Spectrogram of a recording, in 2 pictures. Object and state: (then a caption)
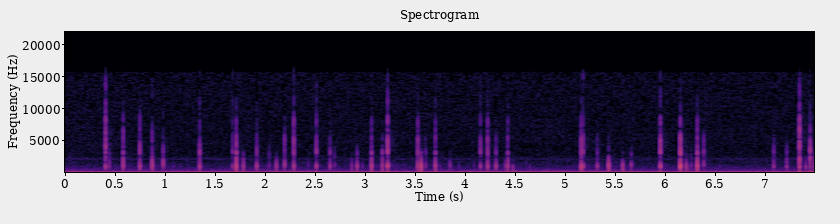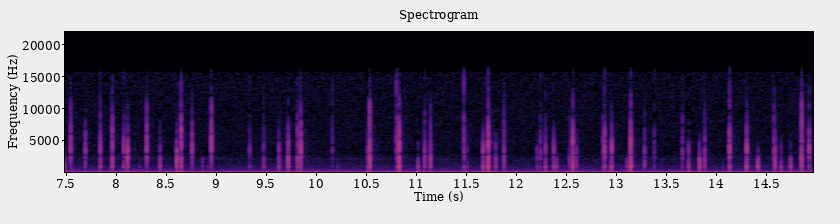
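Smartphone in a plastic case tapped and scratched with nails. Long nails tap and scratch the back of a solid smartphone in a black case, held horizontally close to the mic. Many sharp, dry clicks with bright tails sound over a quiet, steady low hum, with brief scratchy rasps between the taps.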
